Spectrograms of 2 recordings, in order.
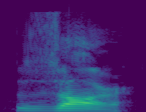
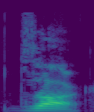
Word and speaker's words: czar: above is called a czar see ZAR it's pronounced czar like little Caesar but not Tsar the word actually comes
